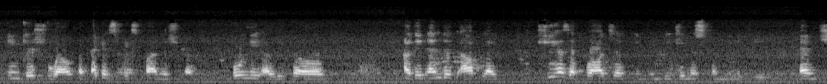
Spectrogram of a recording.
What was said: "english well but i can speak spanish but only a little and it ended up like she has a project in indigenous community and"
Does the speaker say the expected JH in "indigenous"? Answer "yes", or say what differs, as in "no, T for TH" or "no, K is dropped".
yes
